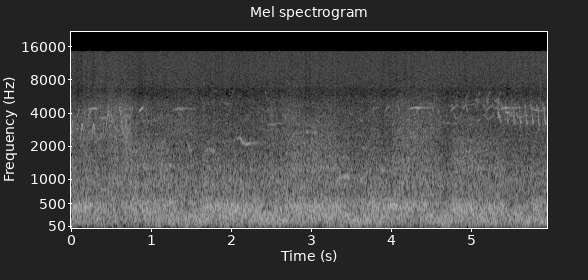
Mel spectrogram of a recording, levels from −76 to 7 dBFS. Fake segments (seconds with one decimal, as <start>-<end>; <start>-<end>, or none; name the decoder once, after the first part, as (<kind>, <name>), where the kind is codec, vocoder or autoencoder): 0.4-4.0 (vocoder, BigVGAN v2)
